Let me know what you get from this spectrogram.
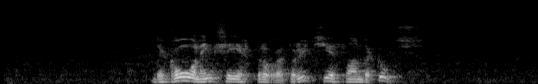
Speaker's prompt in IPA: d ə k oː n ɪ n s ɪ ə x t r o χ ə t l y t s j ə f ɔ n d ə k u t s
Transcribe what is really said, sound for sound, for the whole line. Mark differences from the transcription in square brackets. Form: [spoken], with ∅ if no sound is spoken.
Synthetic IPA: d ə k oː n ɪ [ŋ] s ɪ ə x t r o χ ə t [r] y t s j ə f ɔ n d ə k u t s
